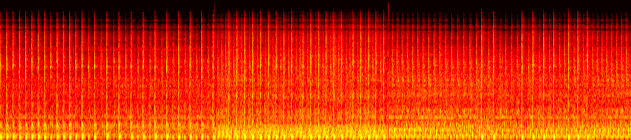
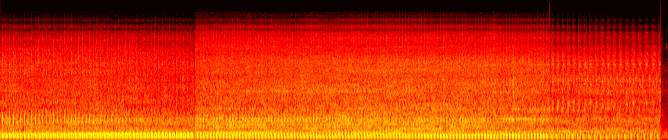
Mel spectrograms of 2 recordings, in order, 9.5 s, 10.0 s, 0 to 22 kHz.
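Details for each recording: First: 1957 Gard'n Mast'r tractor, Briggs & Stratton series 23 9hp engine, parked for decades, with a brand new carburetor leaking gas: lumpy, uneven single-cylinder beat near 170 per minute that stumbles and hunts; running way too rich from a flooding carburetor. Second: 1957 Gard'n Mast'r tractor, Briggs & Stratton series 23 9 hp, revived after decades parked, points wired directly to coil and battery: steady even single-cylinder thump at fast idle, warming up, clean shutoff; runs properly.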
